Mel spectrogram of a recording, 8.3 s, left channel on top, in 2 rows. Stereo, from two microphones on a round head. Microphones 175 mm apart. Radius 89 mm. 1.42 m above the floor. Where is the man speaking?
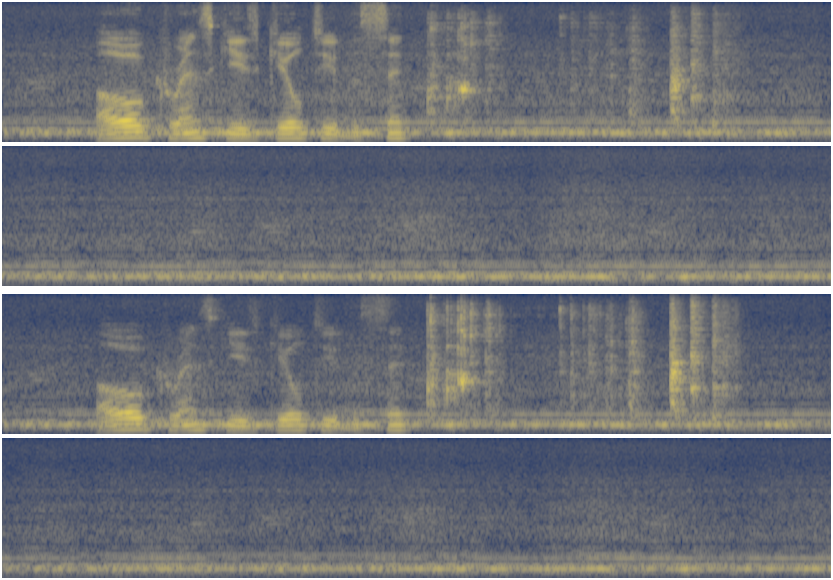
55° left (ahead or behind), 0.5 m.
